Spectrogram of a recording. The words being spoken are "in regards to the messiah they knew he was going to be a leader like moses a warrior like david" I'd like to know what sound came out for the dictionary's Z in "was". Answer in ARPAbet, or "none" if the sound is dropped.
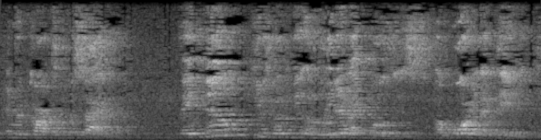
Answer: Z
